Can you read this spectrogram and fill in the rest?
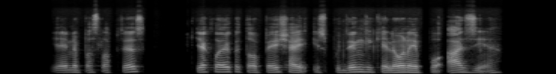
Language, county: Lithuanian, Tauragė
